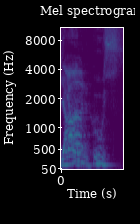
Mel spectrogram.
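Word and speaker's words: Jan Hus: or in that area you pronounce the J as a Y so it's yon who's John who Stan huss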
